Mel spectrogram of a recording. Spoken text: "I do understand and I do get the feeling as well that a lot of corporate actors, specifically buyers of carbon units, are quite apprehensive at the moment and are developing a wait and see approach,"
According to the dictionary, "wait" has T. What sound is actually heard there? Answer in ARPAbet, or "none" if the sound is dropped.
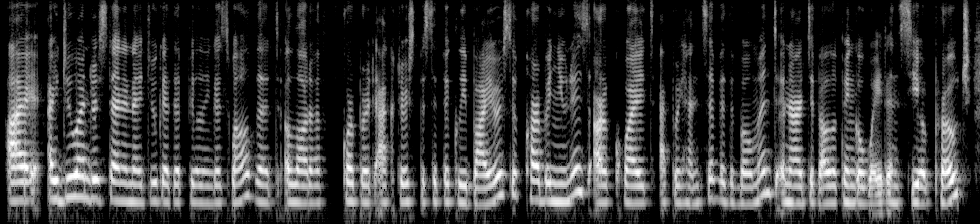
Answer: T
